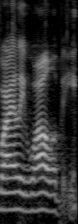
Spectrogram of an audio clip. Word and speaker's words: Wiley Wallaby: It's pronounced Wiley Wallaby.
